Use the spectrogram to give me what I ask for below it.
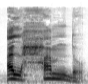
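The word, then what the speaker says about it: الْحَمْدُ: যেমন এখানে আছে আলহামদু, এই যে এখানে হা, এটা হলো হলকের মাঝখান থেকে আমরা বলবো আলহামদু, আলহামদু এরকম। তো যদি আপনি এটা আলহামদু না বলে আলহামদু বলেন,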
